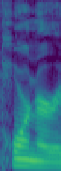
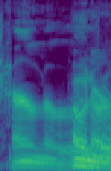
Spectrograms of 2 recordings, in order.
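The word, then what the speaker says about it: Haener: It's not Horner, it's Herner.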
